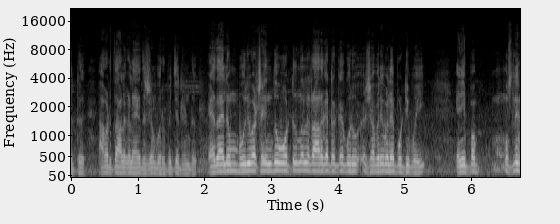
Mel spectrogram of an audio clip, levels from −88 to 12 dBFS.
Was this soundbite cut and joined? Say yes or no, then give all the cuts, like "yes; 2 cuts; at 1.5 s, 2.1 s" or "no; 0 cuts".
yes; 1 cut; at 1.9 s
